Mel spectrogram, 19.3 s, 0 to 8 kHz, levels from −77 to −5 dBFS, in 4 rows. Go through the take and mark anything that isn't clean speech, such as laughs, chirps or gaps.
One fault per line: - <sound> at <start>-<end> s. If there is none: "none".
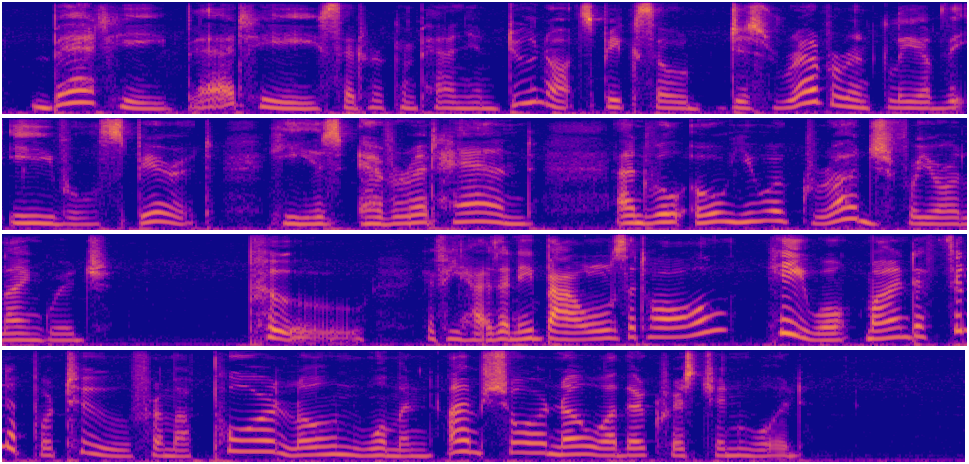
none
